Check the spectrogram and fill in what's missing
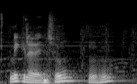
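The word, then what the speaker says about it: Mikel Erentxun: A Mikel Erentzun. ¿Cómo se dice? – Mikel Erentzun, bien.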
